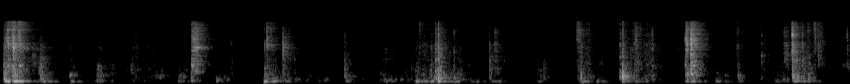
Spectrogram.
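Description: Cardboard case and boxed hockey cards being handled and unpacked: an irregular string of knocks, scrapes and rustles, with a thump at the very start.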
